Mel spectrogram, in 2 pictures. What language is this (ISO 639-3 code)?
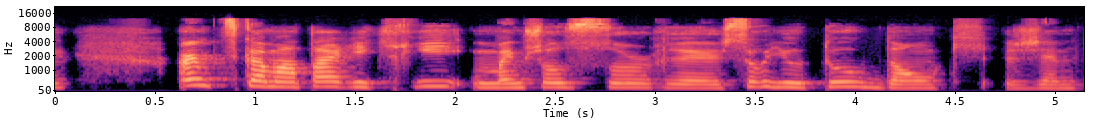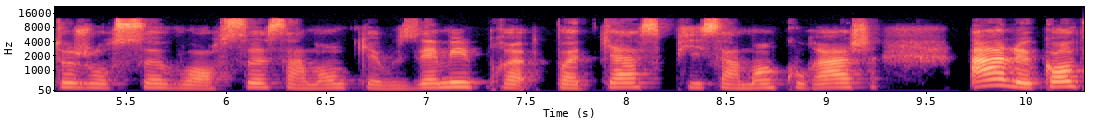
fra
